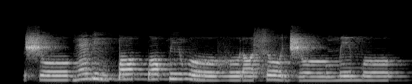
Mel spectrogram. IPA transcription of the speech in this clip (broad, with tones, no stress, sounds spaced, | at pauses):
ʃ oː˨ ɡ ɛ̃˦ ɗ ĩ˨ k͡p ɔ˦ ɡ͡b ɔ˦ p ĩ˦ w oː˨ ɣ o˨ ɾ ɔ˨ s o˦˨ d͡ʒ oː˨ m e˧ m o˧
